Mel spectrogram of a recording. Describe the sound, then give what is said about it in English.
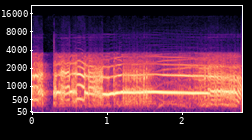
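A person's voice imitates a cockerel crowing, one long, loud call with rising and sustained tones, heard alone without any other talking. “But when they change into a cockerel, it'll sound like this.”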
